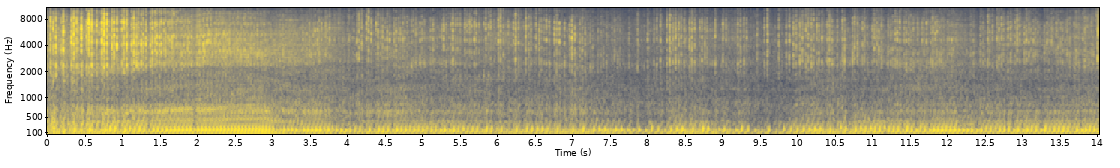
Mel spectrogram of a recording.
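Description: A motorcycle engine runs steadily throughout a private riding lesson in Uruguay, a loud, close, continuous drone with slight shifts in pitch and no talking over it.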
